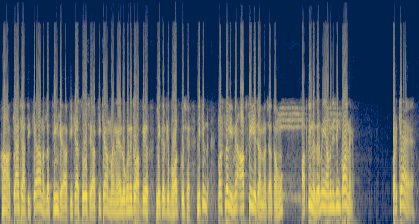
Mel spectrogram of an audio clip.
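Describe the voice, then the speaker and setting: A man's voice: sits high, sing-song, fast, no echo. A man interviewing a guest, asking probing questions with hesitant fillers and pressing for answers.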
